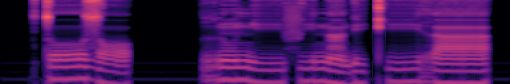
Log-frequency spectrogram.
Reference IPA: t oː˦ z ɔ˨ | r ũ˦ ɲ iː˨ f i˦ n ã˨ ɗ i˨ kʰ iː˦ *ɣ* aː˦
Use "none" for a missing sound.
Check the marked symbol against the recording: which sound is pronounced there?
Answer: r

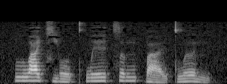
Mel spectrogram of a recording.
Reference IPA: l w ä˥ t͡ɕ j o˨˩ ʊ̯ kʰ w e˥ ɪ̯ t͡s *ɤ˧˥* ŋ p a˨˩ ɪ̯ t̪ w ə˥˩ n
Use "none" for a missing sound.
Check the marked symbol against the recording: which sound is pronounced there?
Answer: ɤ˥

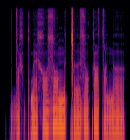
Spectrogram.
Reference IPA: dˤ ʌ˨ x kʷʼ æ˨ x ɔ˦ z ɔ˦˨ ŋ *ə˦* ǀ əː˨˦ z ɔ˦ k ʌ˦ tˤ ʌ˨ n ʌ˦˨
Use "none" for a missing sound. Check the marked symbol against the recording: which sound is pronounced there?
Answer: ə˦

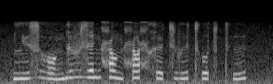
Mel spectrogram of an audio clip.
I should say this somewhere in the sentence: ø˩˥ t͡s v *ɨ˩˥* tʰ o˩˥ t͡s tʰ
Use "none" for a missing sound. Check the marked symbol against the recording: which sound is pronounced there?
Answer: ɨ˩˥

